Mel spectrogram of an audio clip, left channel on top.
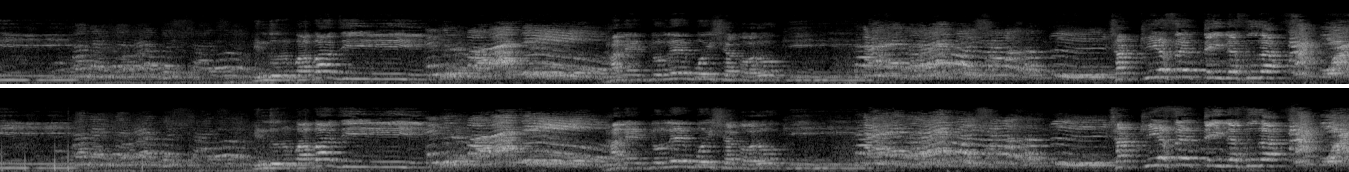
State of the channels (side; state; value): both; normal; correlation 0.51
